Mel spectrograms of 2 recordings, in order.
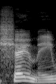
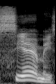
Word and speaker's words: Xiaomi: and he pronounced it Show Me, when we clearly know that from our own resident Chinese speaker on PSC that it's Xiaomi. So clearly there are regional differences, and who's to say there aren't Chinese people who also pronounce it Oppo?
